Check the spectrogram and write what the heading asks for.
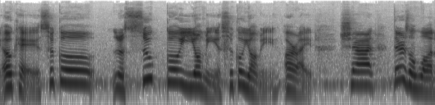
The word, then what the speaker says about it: Tsukuyomi: Oh god, I am not gonna fucking pronounce this right. Tsukuyomi, and placed inside the moon cave. The villagers all looked forward to an age of endless peace. I think you got it, I hope so. Tsukuyomi.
